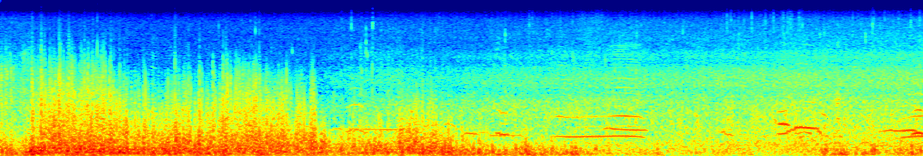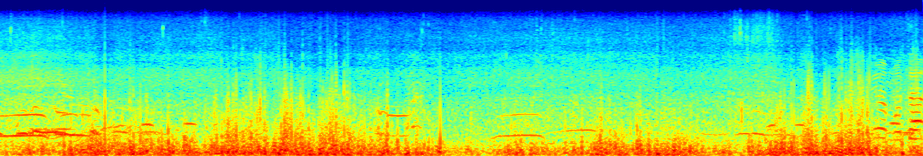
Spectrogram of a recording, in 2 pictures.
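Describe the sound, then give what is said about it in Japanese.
Strong wind roars and buffets across the bank of the Natsui River in a loud, steady, low rumble, briefly easing midway, while swans give scattered honking calls beneath it. “風が強くなってまいりましたので今日はこの辺にして、最後に、白鳥さんたちの声をお伝えしたいと思います。”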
